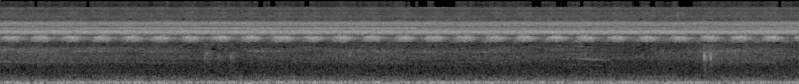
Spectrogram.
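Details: Continuous pulsed chirping of crickets, evenly spaced at about three beats per second, with a steady high whine above and low rumbling noise beneath, plus a couple of faint short calls.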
